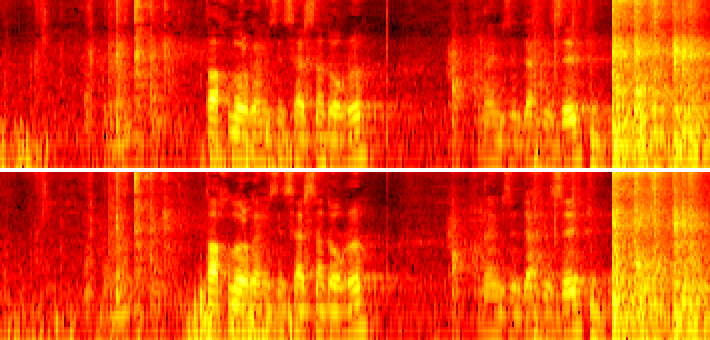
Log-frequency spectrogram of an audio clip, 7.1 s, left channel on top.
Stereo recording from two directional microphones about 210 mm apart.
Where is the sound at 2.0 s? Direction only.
15° right (ahead or behind).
